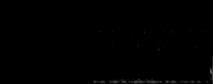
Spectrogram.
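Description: Near silence: room tone, with a faint low hum from about a second in.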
